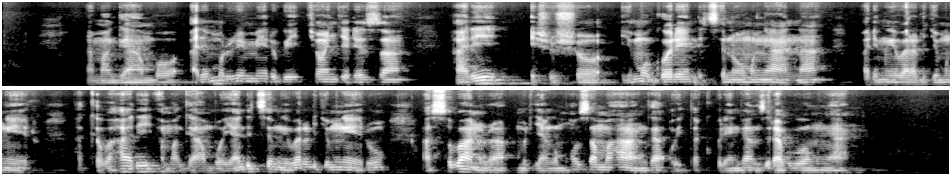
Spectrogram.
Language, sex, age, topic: Kinyarwanda, female, 18-24, health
